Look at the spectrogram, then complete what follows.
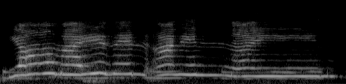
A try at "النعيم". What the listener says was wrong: آخر میں میم ہے نون نہیں ہے.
